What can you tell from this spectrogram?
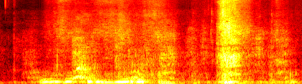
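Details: Golden retrievers Funshu and Buddy play fighting in bed; a sustained low, grumbling growl runs for over a second, then a louder rough snarl-like burst breaks out before fading into breathing.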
